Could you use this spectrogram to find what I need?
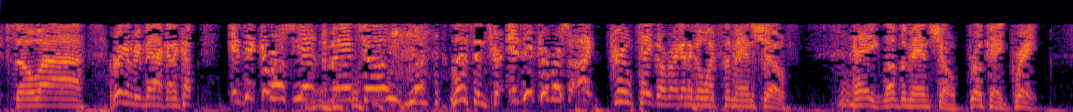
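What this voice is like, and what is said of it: Imitates another person's voice. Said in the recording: “Here's my impression of Adam when the Man Show was on during the week.”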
